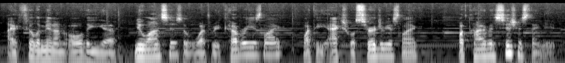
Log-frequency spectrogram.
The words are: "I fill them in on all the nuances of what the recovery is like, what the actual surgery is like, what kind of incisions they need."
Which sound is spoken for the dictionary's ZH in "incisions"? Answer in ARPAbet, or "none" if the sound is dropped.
ZH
